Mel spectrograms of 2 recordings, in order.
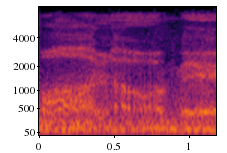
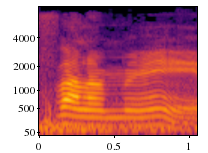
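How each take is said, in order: First: It is said while breathily inhaling. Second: It is said in a normal voice.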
